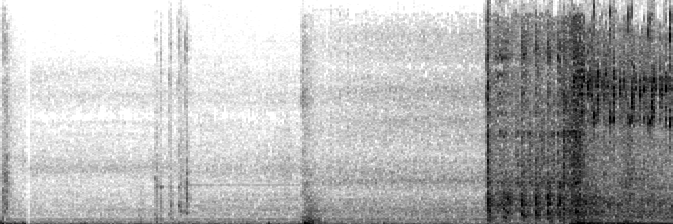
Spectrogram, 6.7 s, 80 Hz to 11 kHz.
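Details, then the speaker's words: 2010–2013 Acura ZDX engine cranks and starts, heard under the hood: shrill, scratchy serpentine belt squeal; original tensioner very loose, not enough tension; fixed by replacing tensioner and belt. "So, what it looks like is our tensioner right there is really loose. So, it's not putting enough tension and it's causing the squeal."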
